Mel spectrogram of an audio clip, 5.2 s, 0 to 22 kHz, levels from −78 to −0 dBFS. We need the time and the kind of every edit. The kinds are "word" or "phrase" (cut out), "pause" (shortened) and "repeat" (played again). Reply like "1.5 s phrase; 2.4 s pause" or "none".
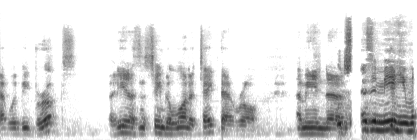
none

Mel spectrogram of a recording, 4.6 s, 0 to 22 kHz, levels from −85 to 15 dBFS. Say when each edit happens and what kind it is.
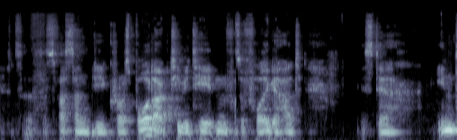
0.9 s word; 2.3 s word

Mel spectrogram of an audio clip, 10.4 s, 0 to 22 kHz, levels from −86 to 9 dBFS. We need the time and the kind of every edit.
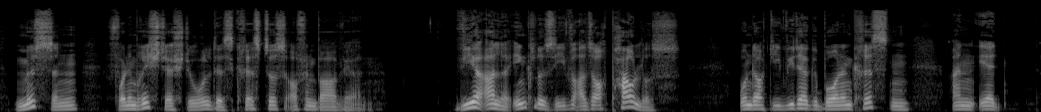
none

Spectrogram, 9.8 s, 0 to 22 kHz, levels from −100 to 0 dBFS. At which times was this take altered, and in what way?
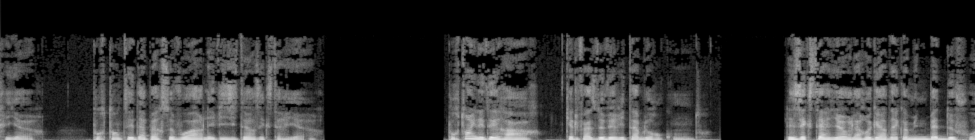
none

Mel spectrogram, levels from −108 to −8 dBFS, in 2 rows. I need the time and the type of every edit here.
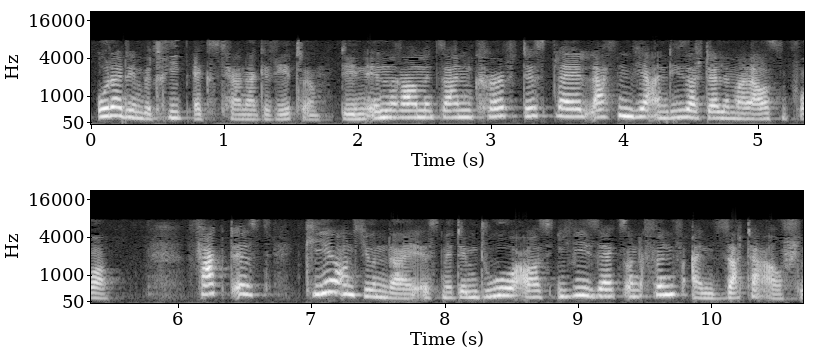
1.8 s pause; 9.5 s word

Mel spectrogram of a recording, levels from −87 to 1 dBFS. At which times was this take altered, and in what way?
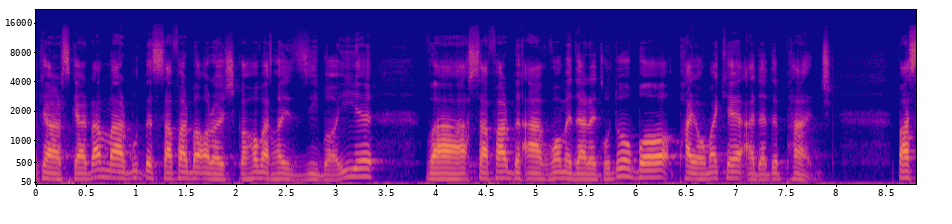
2.3 s word; 4.3 s word; 4.9 s word; 5.7 s word

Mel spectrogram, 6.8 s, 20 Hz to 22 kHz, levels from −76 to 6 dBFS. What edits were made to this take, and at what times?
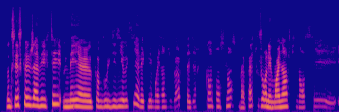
none

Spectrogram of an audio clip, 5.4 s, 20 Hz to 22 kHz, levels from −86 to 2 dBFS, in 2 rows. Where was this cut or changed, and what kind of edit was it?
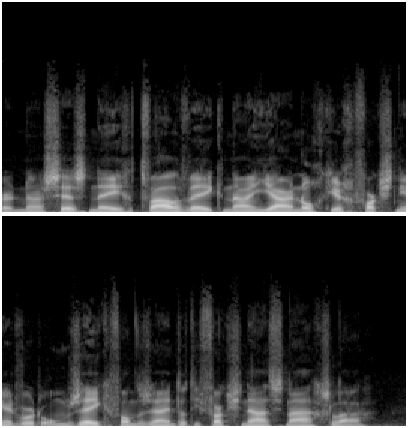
none

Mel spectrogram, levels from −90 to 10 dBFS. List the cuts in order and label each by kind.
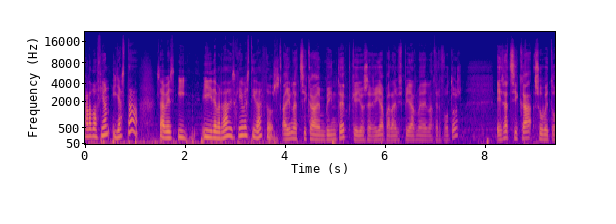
8.1 s pause

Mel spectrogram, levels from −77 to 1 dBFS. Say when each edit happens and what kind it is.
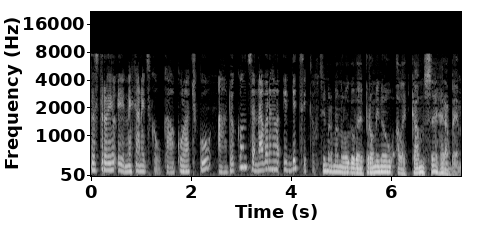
4.5 s pause

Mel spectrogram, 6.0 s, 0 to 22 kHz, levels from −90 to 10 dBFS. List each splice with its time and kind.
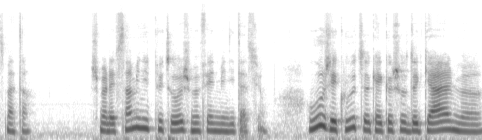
none

